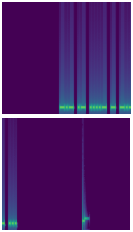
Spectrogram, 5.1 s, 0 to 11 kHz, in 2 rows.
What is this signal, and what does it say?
Morse code, heard as a keyed tone, about 40 wpm, 700 Hz. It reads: KA4TKS
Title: USA Call Signs - 3x Character Spacing - 40wpm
